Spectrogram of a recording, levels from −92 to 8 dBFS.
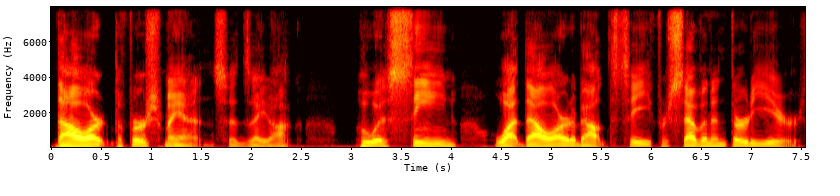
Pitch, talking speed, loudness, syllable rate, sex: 115 Hz, 165 wpm, -20 LUFS, 4.0 syllables/s, male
